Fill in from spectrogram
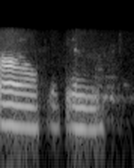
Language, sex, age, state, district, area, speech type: Malayalam, female, 30-45, Kerala, Alappuzha, rural, conversation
